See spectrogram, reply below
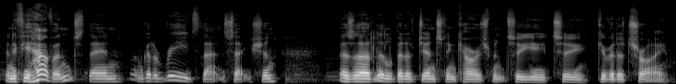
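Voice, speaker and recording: A man hosting a virtual book club, reading a children's novel aloud in a gentle, measured way. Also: mid-range voice, no echo, faint music behind. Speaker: book club host and reader.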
